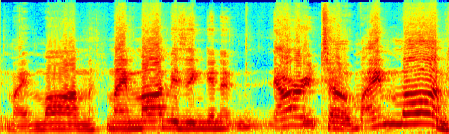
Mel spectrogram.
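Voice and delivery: building from worry to high, loud shriek; mock screaming. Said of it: "fucking screaming at this point".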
